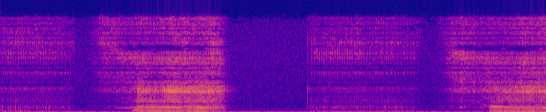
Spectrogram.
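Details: Sleep snoring: two loud, rough, rattling snores on breathing in, with quieter breathing between, in steady room hum.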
